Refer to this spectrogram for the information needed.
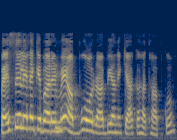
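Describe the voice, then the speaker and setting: A woman's voice: a little high, expressive, moderate pace. A woman on a recorded phone call, speaking deferentially as she questions and acknowledges the other person. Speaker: caller asking questions.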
